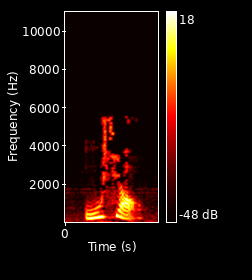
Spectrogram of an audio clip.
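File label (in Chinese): "无效", Mandarin Chinese; chinese-flashcards; hsk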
